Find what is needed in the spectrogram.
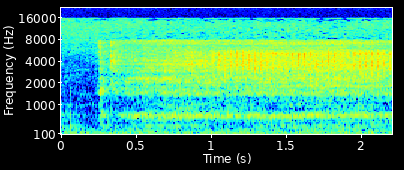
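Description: Film projector switched on: a click about a quarter second in, then a faint steady whir and hiss with a low hum as it runs.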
